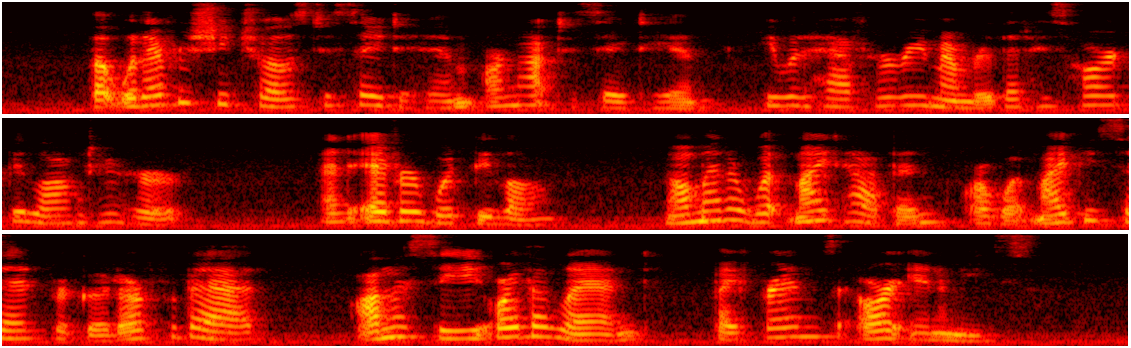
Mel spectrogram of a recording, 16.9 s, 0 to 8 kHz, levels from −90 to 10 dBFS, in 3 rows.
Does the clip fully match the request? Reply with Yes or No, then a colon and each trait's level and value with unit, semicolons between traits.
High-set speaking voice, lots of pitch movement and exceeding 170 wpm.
Yes: high, 215 Hz; wide, 5.7 semitones; average, 190 wpm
